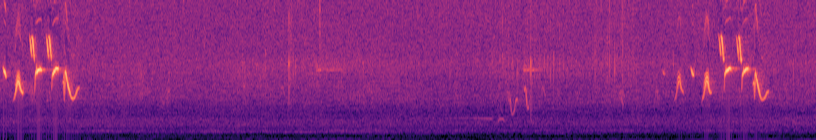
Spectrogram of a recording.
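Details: Meadow Bunting in Japan, living in fields and grassland: two short bursts of quick, high, sharp chirps at the start and end, separated by quiet background hiss with a faint note in between.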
